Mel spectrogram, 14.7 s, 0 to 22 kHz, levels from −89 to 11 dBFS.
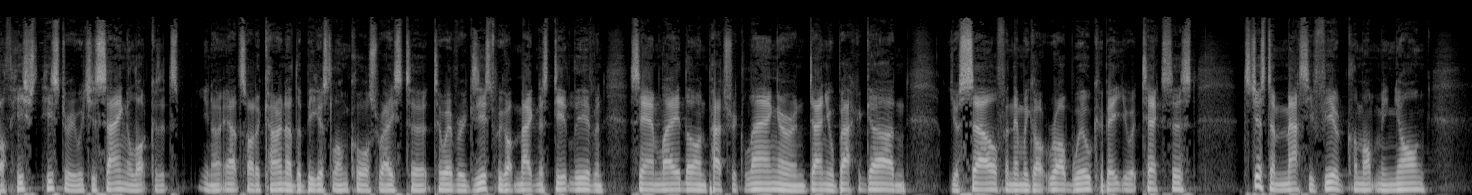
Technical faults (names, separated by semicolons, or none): compressed frames skipped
